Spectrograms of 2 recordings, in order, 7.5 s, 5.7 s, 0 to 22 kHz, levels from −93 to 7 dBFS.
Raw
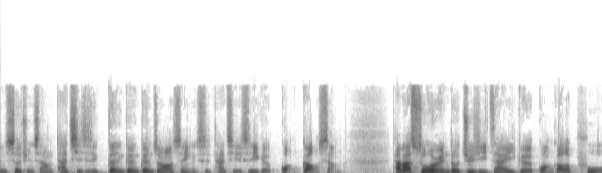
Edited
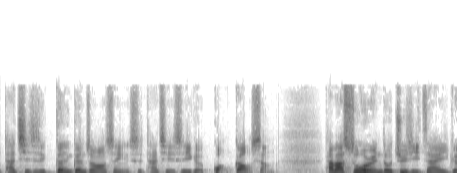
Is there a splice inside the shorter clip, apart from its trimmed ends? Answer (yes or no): yes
